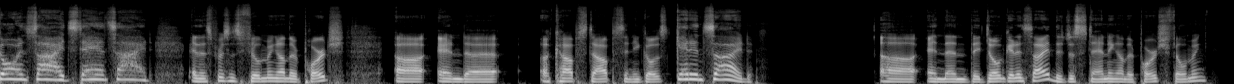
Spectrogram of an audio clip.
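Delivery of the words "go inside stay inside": mock yell, much higher. Describing cops walking down a street beside a troop transport, imitating cops yelling. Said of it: "they're yelling at everyone like".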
